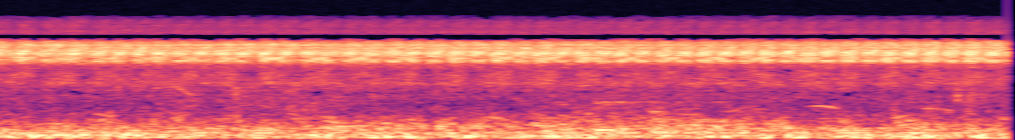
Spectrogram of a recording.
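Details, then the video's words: Crimean coastal cicadas calling at sunset, Cape Fiolent: a continuous, bright, rasping buzz with a rapid fine pulse, steady in loudness, with only faint low surf beneath it. "Cicadas at sunset."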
